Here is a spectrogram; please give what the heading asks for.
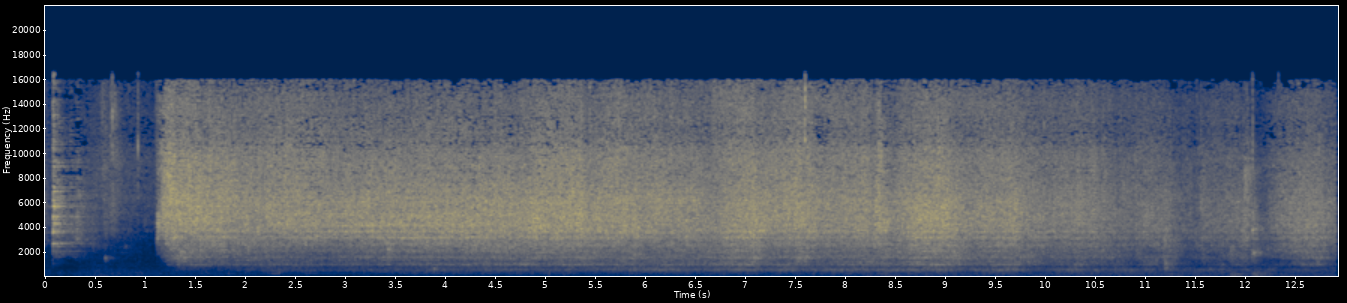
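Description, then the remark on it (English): Diced tomatoes hit a hot pan and erupt into a loud, steady sizzle, a dense hissing roar that holds for over ten seconds after a brief quieter moment at the start. No one speaks. “Okay, now I'm going to add the diced tomatoes.”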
